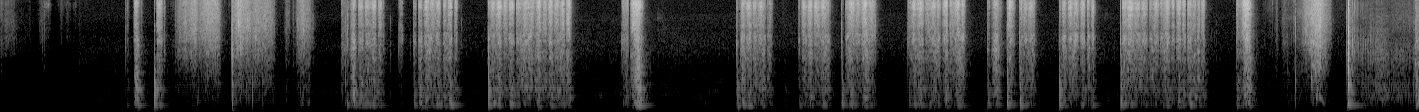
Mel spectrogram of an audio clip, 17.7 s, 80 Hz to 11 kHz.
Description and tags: writing pencil 2
writing with a pencil in a fast way. some paper moving. Recorded with Rode NT1000
writing, paper, drawing, swirl, pencil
